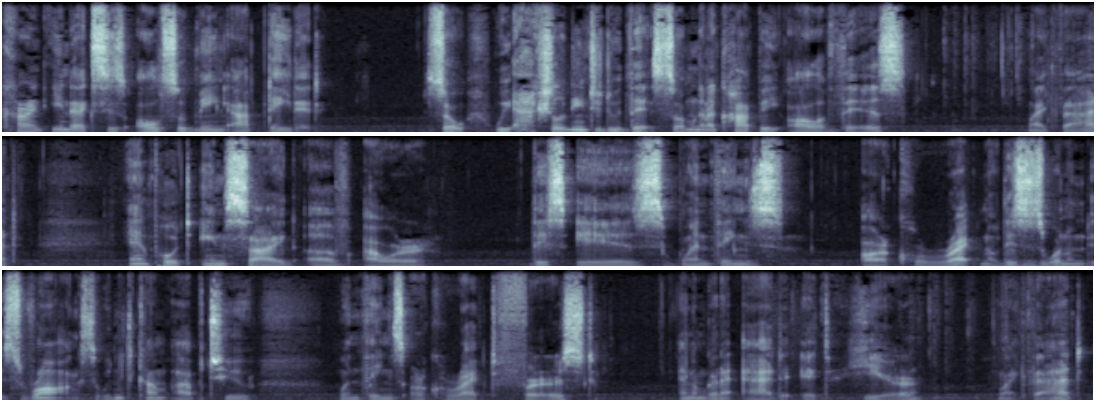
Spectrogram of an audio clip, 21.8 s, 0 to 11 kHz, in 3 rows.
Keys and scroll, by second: 6.5 super+c, 7.0 super+c, 20.8 super+v.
